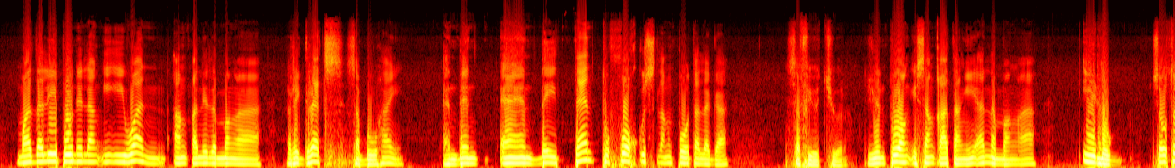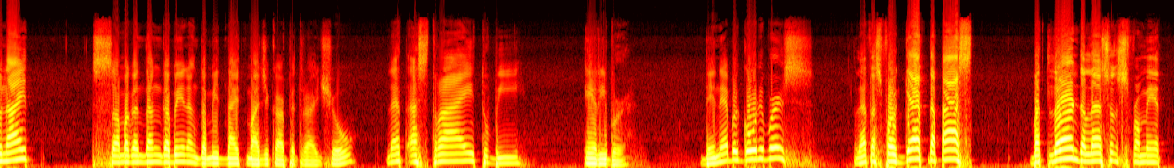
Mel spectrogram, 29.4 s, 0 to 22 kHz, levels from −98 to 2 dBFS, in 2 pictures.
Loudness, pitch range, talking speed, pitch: -11 LUFS, 110-160 Hz, 130 wpm, 130 Hz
